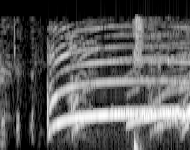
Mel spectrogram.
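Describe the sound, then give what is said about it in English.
A brief stretch of talking gives way to several loud sirens, set off as a protest sound cannon in Chantilly, that suddenly rise and hold a steady, overlapping wail, filling the rest of the moment. “I love the multi-sirens.”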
